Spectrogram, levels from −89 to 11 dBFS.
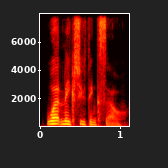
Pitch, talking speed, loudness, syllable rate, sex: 190 Hz, 270 wpm, -19 LUFS, 6.7 syllables/s, female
